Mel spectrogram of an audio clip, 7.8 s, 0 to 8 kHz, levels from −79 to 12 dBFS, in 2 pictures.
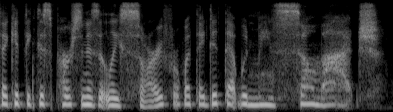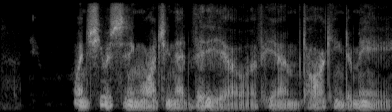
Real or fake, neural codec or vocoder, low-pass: real; none; 7.2 kHz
